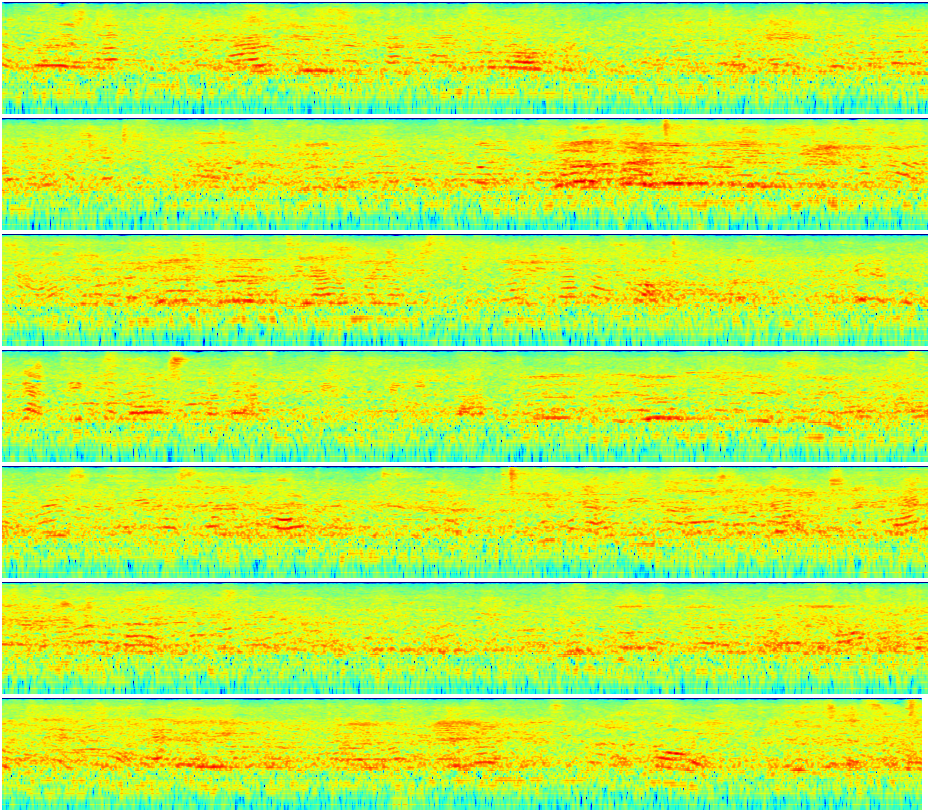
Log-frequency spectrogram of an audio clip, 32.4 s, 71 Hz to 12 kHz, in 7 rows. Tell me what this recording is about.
airport waiting area busy1
airport waiting area busy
